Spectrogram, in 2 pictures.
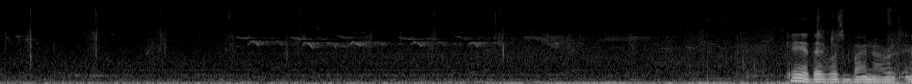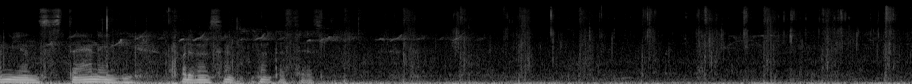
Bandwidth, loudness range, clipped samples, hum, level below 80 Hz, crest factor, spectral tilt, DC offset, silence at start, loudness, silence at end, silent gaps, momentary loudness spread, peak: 16.5 kHz; 18 LU; under 0.1%; none; -40 dBFS; 22 dB; -7 dB/octave; under 0.1%; 0 s; -32 LUFS; 0 s; none; 20 LU; -10 dBFS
